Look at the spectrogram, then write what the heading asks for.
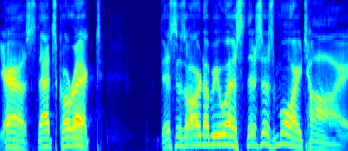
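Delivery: slow, plodding, dragged-out ogre voice. Speaker voices Joe Comerford, admittedly making him sound like an ogre. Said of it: "I'm making him sound like an ogre".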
